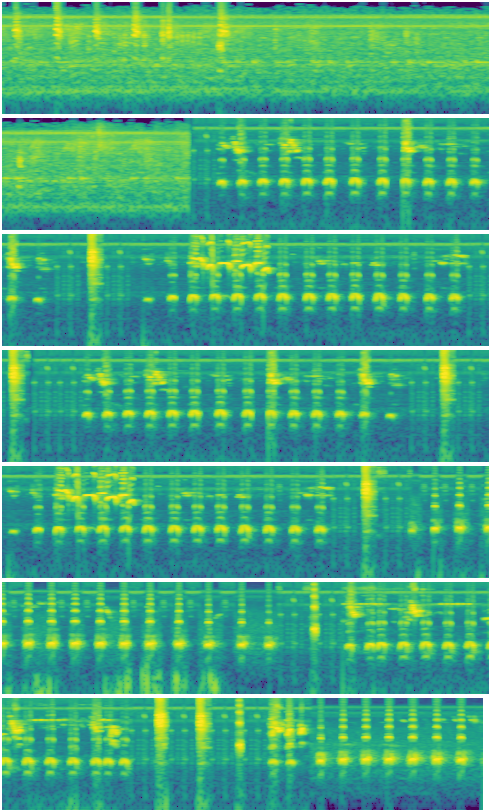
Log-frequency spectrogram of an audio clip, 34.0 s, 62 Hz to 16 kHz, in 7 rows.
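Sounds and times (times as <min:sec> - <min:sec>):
higher chattering bird notes: 0:06.8 - 0:32.4
bird low clucking notes: 0:06.8 - 0:34.0.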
